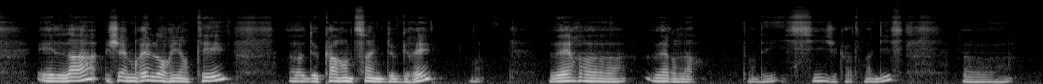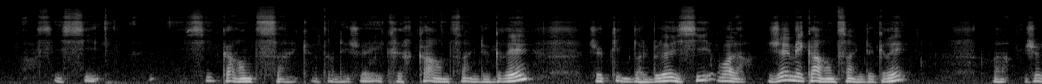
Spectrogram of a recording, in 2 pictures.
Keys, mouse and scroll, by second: 4.3 KP_3, 5.7-6.4 drag, 10.0 click, 11.5 KP_0, 11.5 KP_0, 13.1 click, 13.7 click, 14.7 KP_4, 14.9 KP_5, 16.5 click, 17.5-18.9 drag, 19.6 click, 20.2 right click.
